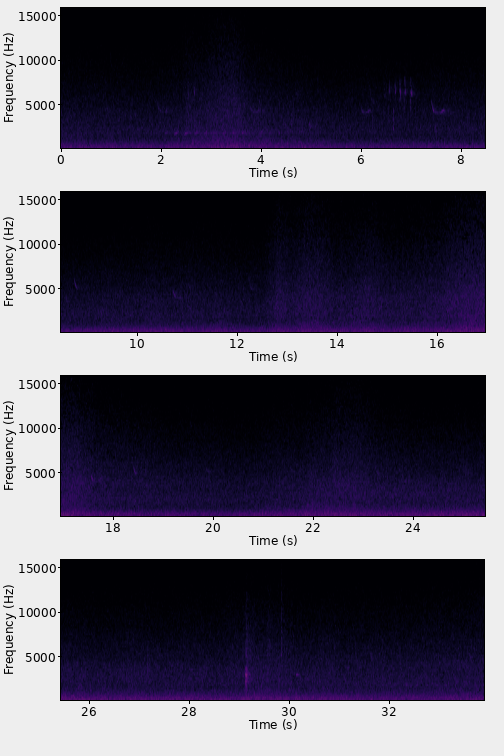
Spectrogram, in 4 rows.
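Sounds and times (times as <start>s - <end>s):
autumn wind through rustling leaves: 0.0s - 33.8s
small tick: 29.1s - 29.3s.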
